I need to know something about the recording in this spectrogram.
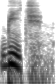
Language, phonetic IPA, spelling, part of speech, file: Polish, [bʲit͡ɕ], bić, verb, Pl-bić.ogg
